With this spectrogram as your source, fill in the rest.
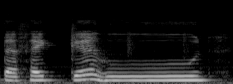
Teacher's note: تا نرمی سے اور شارٹ پڑھا جاتا ہے. ٹھیک ہے، یہ باریک یہ شارٹ زبر کی وجہ سے ہم نے پڑھا.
